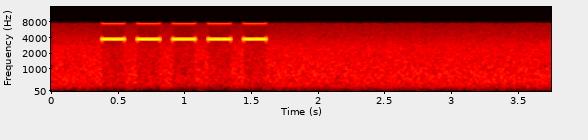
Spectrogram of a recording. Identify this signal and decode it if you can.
Beep code, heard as a piezo beeper, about 3750 Hz. 5 short. In AMI BIOS tables: processor failure; in Dell tables: CMOS battery failure.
